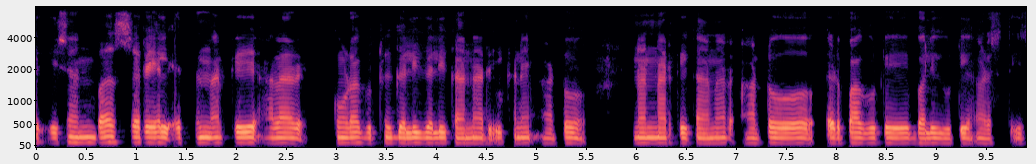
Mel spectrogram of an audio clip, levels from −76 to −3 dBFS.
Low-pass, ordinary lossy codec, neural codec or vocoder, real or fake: 7.2 kHz; Opus, 16 kbps; none; real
